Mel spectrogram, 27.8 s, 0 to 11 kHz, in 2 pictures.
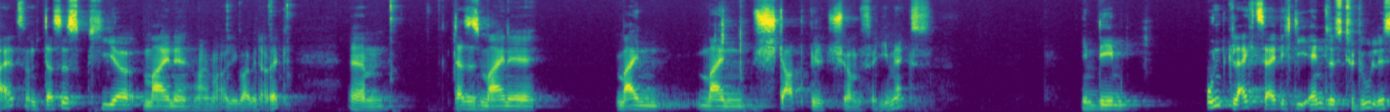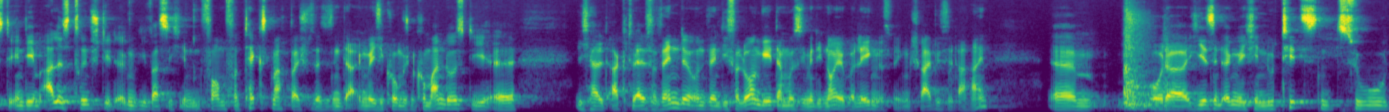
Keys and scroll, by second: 0.7 typing, 2.1-4.7 typing, 6.2 ctrl+k, 6.7 ctrl+k, 6.8 ctrl+k, 8.3 ctrl+k, 10.8 typing, 17.1 typing, 19.2-19.7 typing, 20.1 Up, 22.8 Up, 27.4 Down, 27.5 Down.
